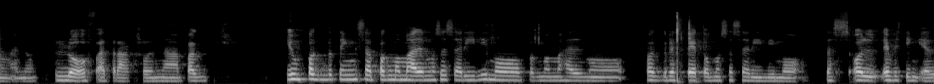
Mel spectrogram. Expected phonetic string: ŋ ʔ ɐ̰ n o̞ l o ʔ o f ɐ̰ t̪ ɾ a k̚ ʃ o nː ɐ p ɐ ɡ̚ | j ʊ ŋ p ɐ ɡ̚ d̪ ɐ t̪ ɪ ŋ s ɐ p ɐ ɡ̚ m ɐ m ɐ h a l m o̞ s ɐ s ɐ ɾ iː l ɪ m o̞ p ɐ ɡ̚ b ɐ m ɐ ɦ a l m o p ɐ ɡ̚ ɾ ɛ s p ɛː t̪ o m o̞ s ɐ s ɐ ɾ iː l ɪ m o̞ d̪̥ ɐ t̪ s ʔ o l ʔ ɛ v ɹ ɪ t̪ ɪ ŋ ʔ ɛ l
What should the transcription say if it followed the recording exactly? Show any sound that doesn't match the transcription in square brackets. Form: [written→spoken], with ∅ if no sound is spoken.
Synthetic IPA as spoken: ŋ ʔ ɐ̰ n o̞ l o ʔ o f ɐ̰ t̪ ɾ a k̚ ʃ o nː ɐ p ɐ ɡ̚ | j ʊ ŋ p ɐ ɡ̚ d̪ ɐ t̪ ɪ ŋ s ɐ p ɐ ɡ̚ m ɐ m ɐ h a l m o̞ s ɐ s ɐ ɾ iː l ɪ m o̞ p ɐ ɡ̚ [b→m] ɐ m ɐ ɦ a l m o p ɐ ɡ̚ ɾ ɛ s p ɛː t̪ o m o̞ s ɐ s ɐ ɾ iː l ɪ m o̞ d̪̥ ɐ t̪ s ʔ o l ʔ ɛ v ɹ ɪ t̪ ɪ ŋ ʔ ɛ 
